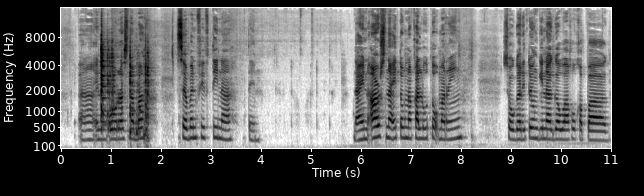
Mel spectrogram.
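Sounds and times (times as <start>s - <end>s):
woman's voice: 0.4s - 4.0s, 5.8s - 8.2s, 8.9s - 11.0s.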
